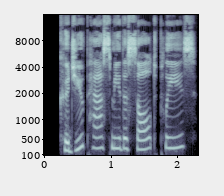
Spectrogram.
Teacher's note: the way my voice rises on could you and falls gently at the end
